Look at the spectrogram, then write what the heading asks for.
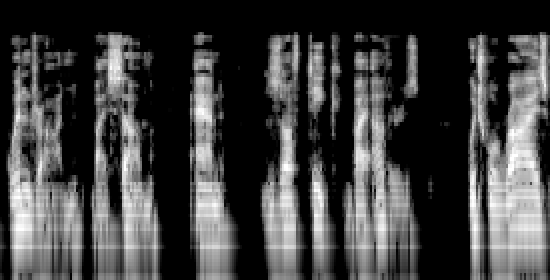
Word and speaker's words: Zothique: Smith would later tell DeCamp that the name Zothique was constructed on the analogy of antique, and therefore rhymes with it.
